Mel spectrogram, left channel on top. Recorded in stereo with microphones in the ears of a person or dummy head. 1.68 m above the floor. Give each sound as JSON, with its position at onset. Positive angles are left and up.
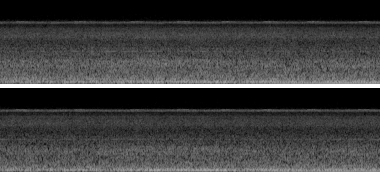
{"t": 0.0, "sound": "an insect", "side_deg": -15, "distance_m": 1.9}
